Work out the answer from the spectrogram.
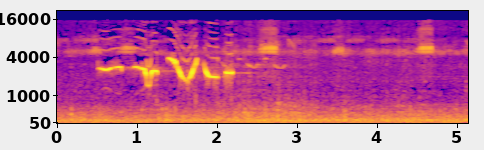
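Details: Lure song of the oriental magpie-robin (kacer), played to attract birds: about two seconds of rapid whistled notes dipping and rising in V-shaped slurs, then quiet with faint distant chirps.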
